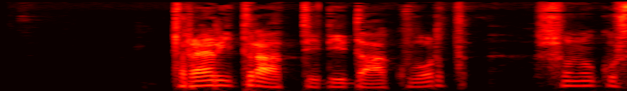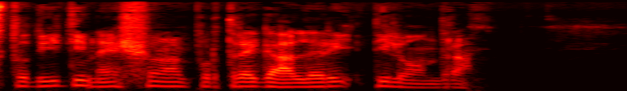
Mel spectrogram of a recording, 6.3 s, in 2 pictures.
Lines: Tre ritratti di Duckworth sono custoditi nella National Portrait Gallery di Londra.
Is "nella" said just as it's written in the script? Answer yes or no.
no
